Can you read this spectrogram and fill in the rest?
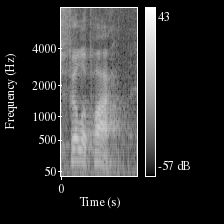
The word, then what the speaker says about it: Philippi: It's a college town that is pronounced incorrectly, all right? Just laying that out there. They pronounce it Philippi, and I'm like, it's Philippi, all right? Just setting that straight.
